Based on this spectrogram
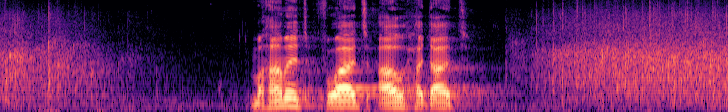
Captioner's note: applause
